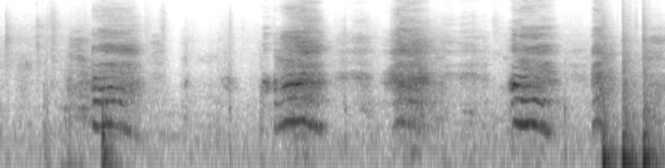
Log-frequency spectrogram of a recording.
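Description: A woman moans loudly in short bursts.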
